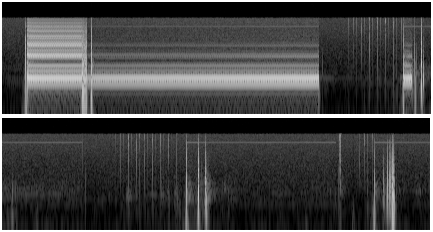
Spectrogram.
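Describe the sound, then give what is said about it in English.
Telephone busy signal on a talkable line of an independent phone company, heard while calling one's own number: a loud harmonic tone, then a steady tone held about three seconds, followed by a few short separate bursts and faint clicks. “Here I'm going to call my own number. You may notice callers coming in on the busy signal, which for an independent company is unusual because most independent busy signals are not talkable.”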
